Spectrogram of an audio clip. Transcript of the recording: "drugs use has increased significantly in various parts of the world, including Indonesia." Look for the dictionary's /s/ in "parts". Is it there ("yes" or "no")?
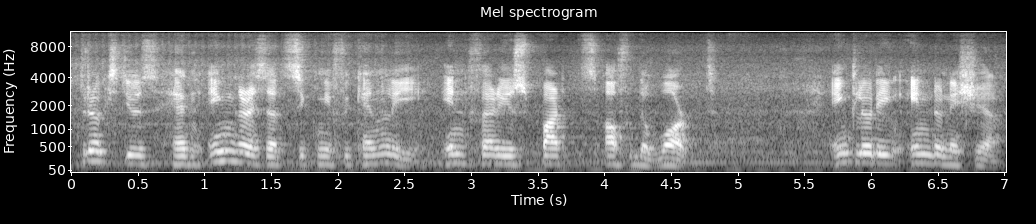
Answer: yes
